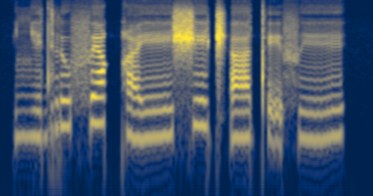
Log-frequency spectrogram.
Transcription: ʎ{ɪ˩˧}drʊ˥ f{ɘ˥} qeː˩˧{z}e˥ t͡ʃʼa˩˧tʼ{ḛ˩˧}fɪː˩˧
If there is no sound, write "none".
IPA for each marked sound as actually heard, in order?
ɪ˩˧, ɛ˥, ʃ, ḛ˩˧

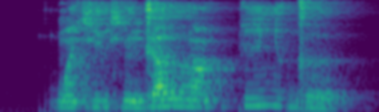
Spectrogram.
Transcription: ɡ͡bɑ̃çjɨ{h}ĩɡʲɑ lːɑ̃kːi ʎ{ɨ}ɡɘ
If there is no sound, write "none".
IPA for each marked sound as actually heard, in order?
ç, ɨ

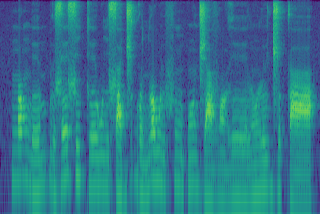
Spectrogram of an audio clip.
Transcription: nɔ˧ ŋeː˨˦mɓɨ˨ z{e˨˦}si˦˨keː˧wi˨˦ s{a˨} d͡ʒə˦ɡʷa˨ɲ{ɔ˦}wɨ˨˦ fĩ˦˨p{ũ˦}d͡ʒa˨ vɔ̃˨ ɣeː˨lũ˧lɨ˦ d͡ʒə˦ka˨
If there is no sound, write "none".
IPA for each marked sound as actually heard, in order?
e˦, a˨, ɔ˦, ũ˦

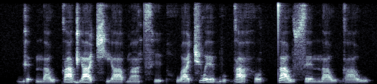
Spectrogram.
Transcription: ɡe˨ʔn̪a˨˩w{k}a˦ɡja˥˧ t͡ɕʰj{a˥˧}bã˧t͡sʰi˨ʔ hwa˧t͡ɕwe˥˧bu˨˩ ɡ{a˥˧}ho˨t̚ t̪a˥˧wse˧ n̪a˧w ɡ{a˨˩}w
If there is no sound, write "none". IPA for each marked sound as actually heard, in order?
k, a˨˩, a˥˧, a˨˩

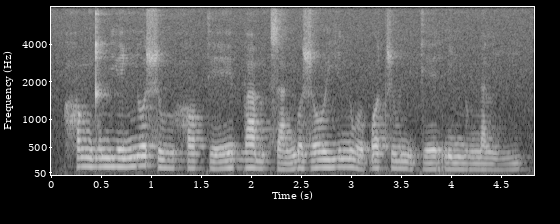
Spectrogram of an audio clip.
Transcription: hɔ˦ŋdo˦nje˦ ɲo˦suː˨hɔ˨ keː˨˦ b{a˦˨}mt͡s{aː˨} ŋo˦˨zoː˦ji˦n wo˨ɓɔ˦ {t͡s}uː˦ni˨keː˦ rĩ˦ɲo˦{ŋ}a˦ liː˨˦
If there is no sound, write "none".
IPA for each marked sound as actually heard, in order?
a˦˨, a˨, t͡s, ŋ

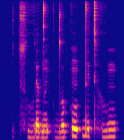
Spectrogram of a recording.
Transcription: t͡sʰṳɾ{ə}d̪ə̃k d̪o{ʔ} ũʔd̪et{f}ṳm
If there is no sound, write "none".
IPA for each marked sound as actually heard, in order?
ə, k, h

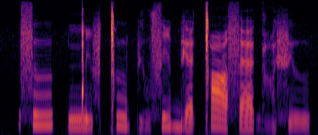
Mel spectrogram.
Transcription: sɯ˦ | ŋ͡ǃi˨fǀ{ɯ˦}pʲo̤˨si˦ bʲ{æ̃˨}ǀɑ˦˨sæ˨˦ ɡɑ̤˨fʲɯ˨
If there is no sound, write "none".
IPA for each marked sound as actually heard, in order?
ɯ˦˨, æ˨

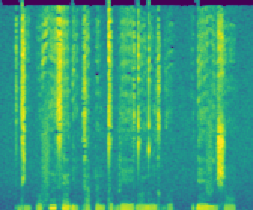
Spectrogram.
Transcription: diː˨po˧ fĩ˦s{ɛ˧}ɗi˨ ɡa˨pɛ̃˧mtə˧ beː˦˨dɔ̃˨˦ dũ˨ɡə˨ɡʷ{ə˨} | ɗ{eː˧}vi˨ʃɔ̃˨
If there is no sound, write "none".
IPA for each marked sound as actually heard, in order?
ɛ̃˧, ə˨, eː˧

